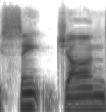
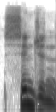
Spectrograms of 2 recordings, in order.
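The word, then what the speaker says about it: St John: on because the whole fact that it's actually St. John Smay, but it's pronounced Singen Smay, James Singen Smi, and he corrects people frequently over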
